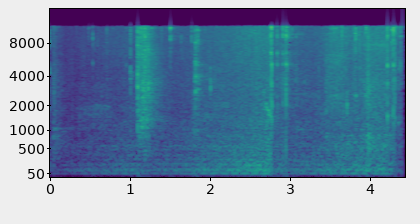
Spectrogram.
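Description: Metal forks clicking and scraping against a glass baking dish as pieces of cooked fish are picked out, a few sharp clicks over a low rumble of handling noise that grows louder.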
